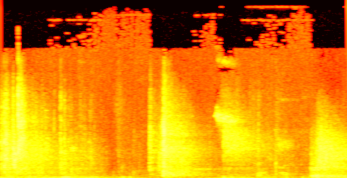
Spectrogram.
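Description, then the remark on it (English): A heavy sally port security door closes with a few loud, echoing thuds and clanks spread across a few seconds, in the security housing unit of Pelican Bay supermax prison in northern California, with faint voices murmuring in the background. “Is this another sally port?”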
